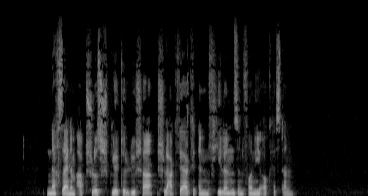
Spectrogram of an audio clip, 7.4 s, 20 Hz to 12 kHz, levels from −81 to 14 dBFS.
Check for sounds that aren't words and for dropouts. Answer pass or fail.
pass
